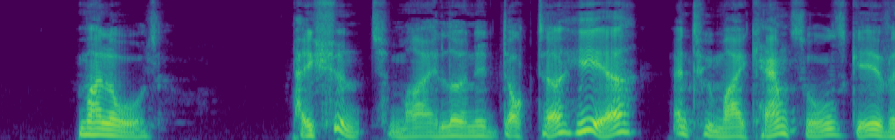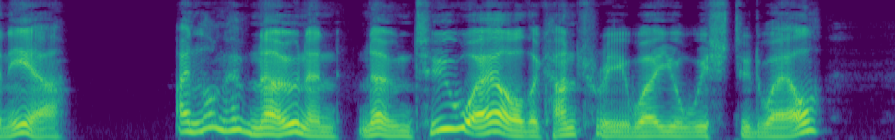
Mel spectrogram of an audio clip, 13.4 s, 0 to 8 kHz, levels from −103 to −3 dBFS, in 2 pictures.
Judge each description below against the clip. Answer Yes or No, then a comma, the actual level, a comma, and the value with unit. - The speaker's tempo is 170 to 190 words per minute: No, slow, 135 wpm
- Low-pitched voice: Yes, low, 110 Hz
